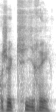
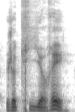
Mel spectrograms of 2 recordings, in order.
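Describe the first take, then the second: First: The e after cri is not pronounced. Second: The e after cri is clearly pronounced. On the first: "On n'entend pas ce e" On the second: "On va pas dire"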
